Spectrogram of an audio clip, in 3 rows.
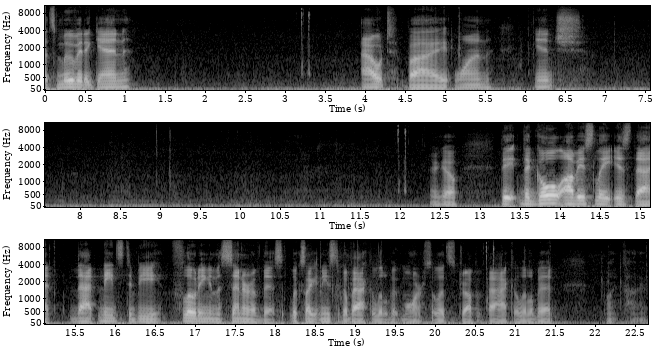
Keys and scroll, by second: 4.7 1, 5.9 Return, 18.5 Return, 22.1 Delete, 22.3 5.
